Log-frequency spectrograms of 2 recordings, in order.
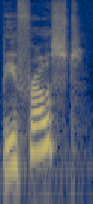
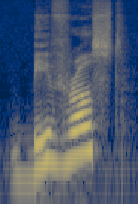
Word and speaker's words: Bifrost: well, so it's actually Bifrost. So as though it were Bivroast, Bifrost.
